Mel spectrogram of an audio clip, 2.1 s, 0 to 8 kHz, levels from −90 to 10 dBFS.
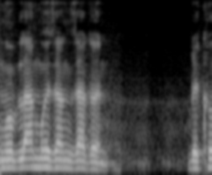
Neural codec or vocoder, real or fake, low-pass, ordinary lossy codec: codec, 16 kHz, 8 kbps, FunCodec, trained on LibriTTS, 25 frames a second; fake; none; none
